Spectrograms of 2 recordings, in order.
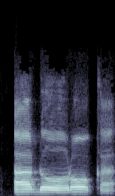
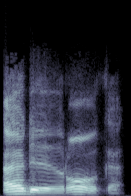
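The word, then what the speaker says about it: أدراك: Jangan terpengaruh oleh ro. Jangan adoroka, ado ado. Tapi adroka, adroka. Qalqala dia punya bunyi yang independen, tidak terpengaruh oleh ee harakat atau huruf baik setelahnya maupun sebelumnya. Sehingga jangan jadi adoroka ado ado. Nah, itu jadi keliru.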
